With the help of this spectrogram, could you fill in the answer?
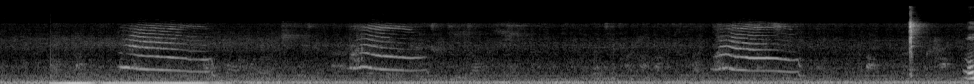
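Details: A female house cat wants the door opened and keeps meowing: three long, falling meows in quick succession, with a dull thump at the start, a sharp click near the end and a low steady hum throughout.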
